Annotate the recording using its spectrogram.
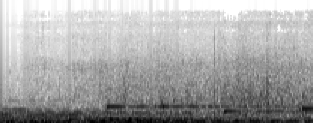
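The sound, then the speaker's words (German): Steady wash of ocean water at the surface with a low, rumbling churn and faint tonal hums, waves lapping by a boat as a diver surfaces after a safety stop; continuous, no voices. “Nach einem Sicherheitsstopp streckst du schließlich den Kopf aus dem Wasser.”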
